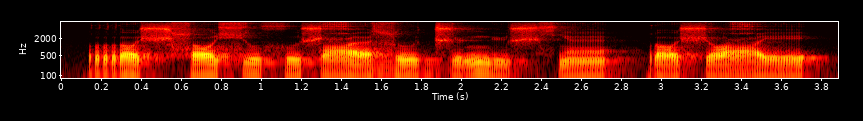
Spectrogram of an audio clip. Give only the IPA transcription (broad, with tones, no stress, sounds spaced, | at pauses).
r ɔ˨˩˦ ʃ ɬ ɔ˨ ɕ u˨ x u˨ ʃ ʕ ɐ˨˩˦ ɮ u˨ d͡ʒ ʏ˨˩˦ ŋ y˨˩˦ ʃ ç ɛ̃˨ | ɾ ɔ˨˩˦ ʃ ɔ˨ ʕ e˨˩˦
